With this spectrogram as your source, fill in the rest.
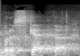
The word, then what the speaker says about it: bruschetta: We're making bruschetta. Bruschetta. That's the proper way that an Italian pronounces it? The true Italian way to say it.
